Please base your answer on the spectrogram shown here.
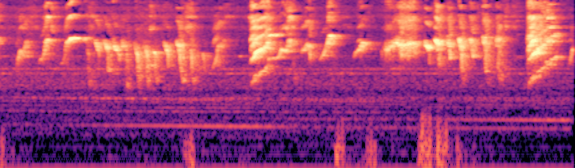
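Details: Long-tailed shrike, a champion singer, pouring out a jumbled, fast medley of squeaky chirps and trills, with occasional low knocks and a steady hum.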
